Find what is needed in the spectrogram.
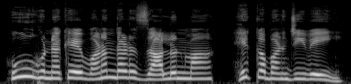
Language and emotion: Sindhi, neutral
